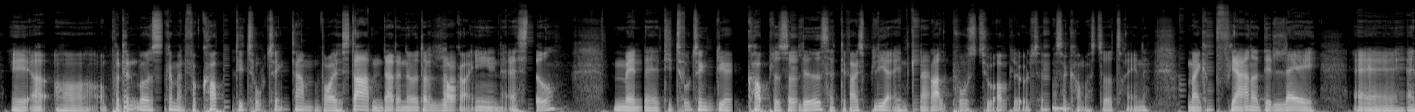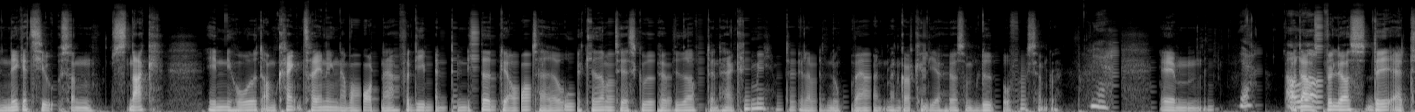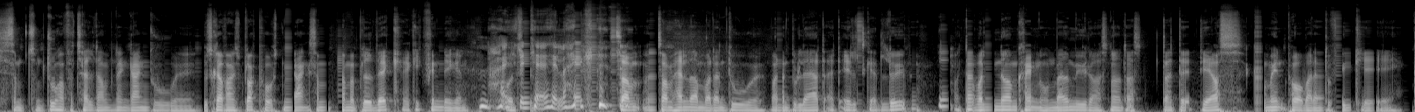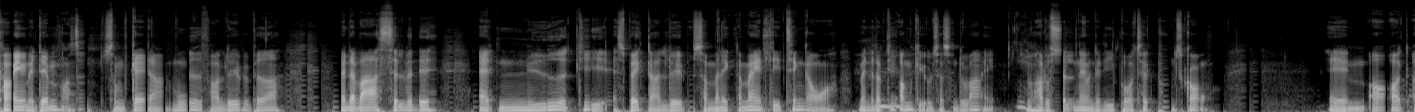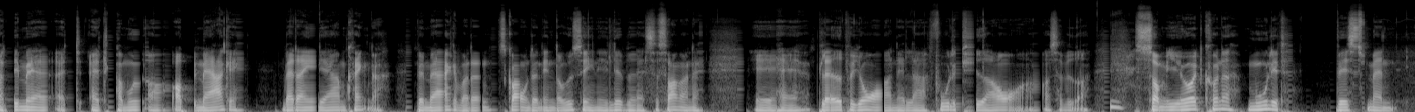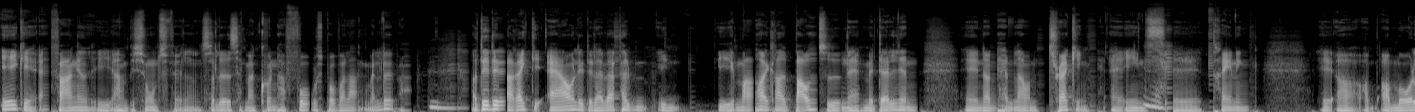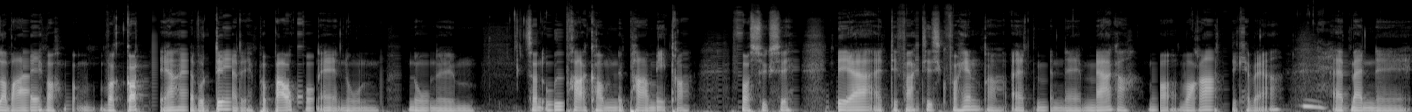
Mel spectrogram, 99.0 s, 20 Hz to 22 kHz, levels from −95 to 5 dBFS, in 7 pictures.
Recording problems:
choppy; very; 13% of the speech affected

